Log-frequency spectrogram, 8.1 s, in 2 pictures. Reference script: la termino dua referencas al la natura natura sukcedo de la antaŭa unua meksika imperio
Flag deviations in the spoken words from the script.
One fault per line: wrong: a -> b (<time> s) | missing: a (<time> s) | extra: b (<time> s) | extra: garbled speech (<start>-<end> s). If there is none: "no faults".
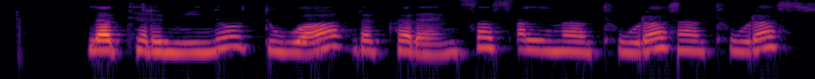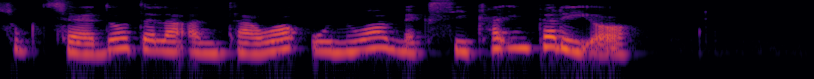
no faults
